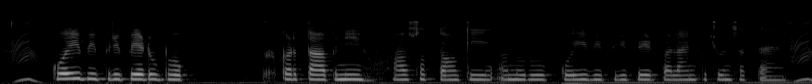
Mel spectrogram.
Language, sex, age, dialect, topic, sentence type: Hindi, female, 25-30, Garhwali, banking, statement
